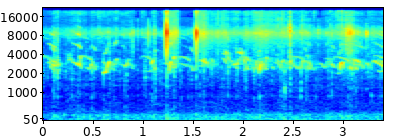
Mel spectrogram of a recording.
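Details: Feeding chicks give a soft chorus of high peeps, short whistled notes bending up and down, broken by a couple of sharp clicks from pecking.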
